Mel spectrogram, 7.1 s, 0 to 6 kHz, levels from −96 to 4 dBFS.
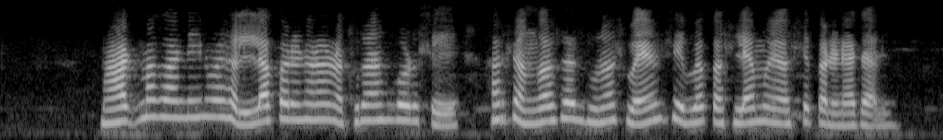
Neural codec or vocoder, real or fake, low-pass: vocoder, 44.1 kHz, 128 mel bands every 256 samples, BigVGAN v2; fake; 5.4 kHz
